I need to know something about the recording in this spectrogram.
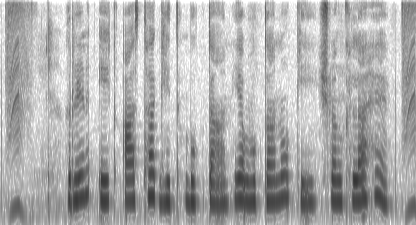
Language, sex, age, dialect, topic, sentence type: Hindi, female, 18-24, Hindustani Malvi Khadi Boli, banking, statement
